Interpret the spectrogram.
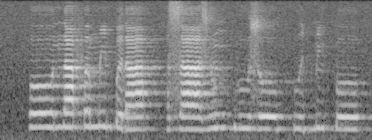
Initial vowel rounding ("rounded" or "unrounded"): rounded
